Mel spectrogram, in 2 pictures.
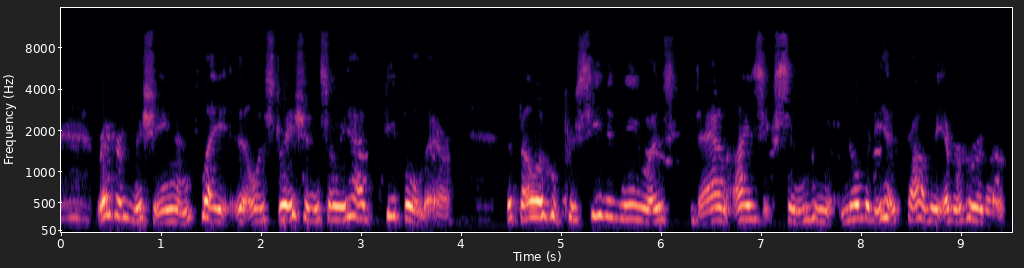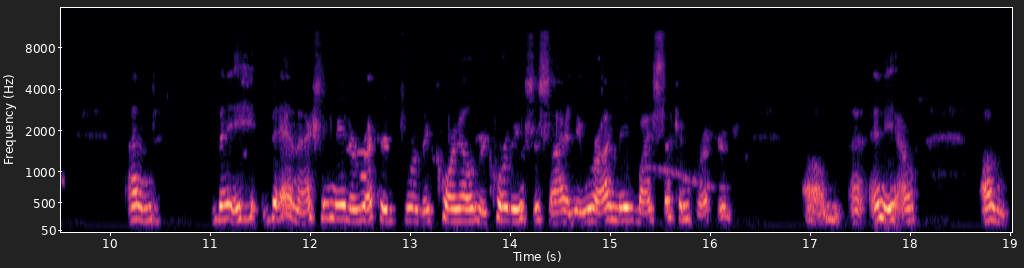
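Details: Elderly former singer who recently lost a vocal cord, not caused by the polio they had in 1948; voice changed from their singing voice; dysphonia after loss of a vocal cord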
